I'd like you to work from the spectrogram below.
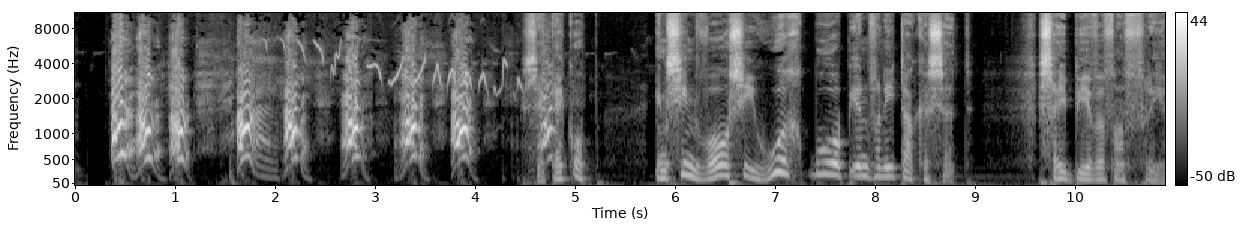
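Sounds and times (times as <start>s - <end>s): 
angry dog barking: 0.3s - 4.9s
speech: 4.6s - 5.2s, 5.8s - 9.0s, 9.6s - 10.9s.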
